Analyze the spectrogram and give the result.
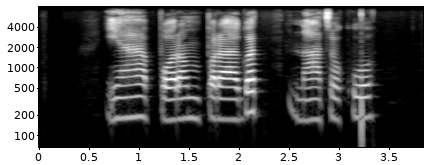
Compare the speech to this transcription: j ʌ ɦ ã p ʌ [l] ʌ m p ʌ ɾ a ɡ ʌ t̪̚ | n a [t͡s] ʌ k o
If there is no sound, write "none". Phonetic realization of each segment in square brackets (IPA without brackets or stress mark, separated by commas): ɾ, t͡s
